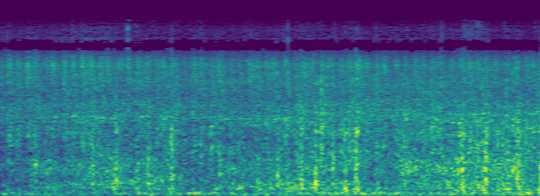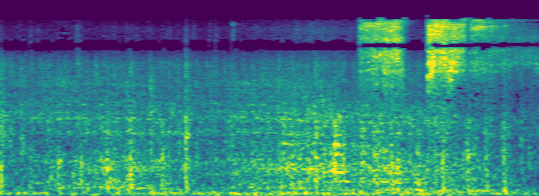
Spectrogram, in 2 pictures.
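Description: A train passing on a heritage railway, its wheels clicking over the rail joints, growing louder as it comes near.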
